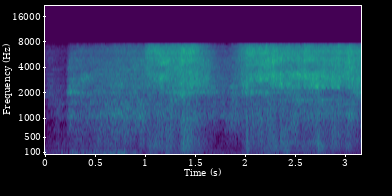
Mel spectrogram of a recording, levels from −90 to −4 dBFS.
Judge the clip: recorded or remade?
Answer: remade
